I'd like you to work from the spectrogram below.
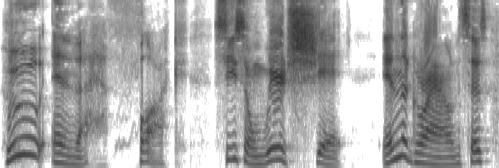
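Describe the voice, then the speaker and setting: A man co-hosts a movie podcast and vents bluntly, swearing as he goes. His voice sits a little higher than usual for a man. He talks in an easy, casual way. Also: sing-song, slow, a bit bright. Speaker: podcast co-host. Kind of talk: casual movie review chat.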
